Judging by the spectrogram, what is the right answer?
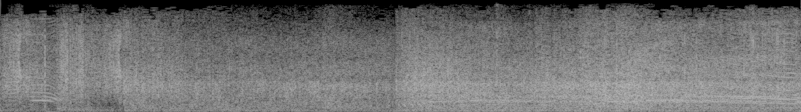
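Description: Dynamite sticks exploding in the video game Blood, a dense barrage of loud booming blasts that rumble and overlap continuously, swelling louder toward the end.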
